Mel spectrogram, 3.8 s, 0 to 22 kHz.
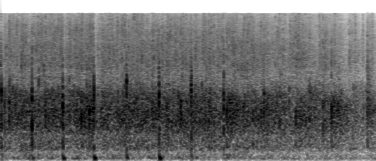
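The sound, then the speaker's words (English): A church audience applauds the news of over 250 baptisms in the church, a dense wash of many hands clapping with a few sharper individual claps standing out, holding an even, moderate level throughout with no voices above it. “And many people, yeah, you can clap.”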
